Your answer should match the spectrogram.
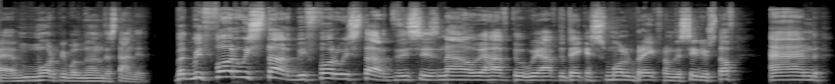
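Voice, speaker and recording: Rambling man with a thick Greek accent. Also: fairly high pitch. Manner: rambling, many fillers and restarts; joking, self-deprecating. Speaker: host. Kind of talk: casual livestream talk.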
